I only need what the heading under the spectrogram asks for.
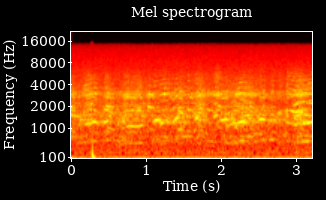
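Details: Incoming flock of Canada Geese over Sapsucker Woods Pond after sunset under heavy overcast, October 2017; dense, overlapping honking from many geese throughout the short stretch.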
